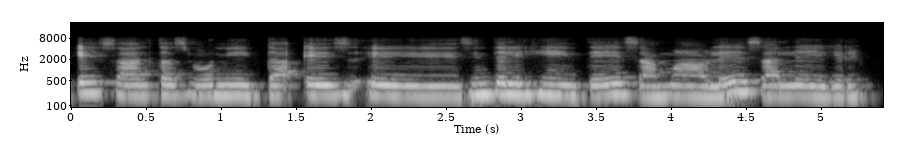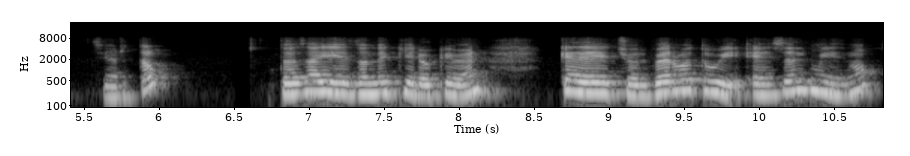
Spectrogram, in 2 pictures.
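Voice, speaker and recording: A woman's voice: medium pitch, highs cut off. A woman in her thirties, an English teacher giving an online class, explaining step by step and often checking that her students follow. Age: 30s. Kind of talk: online class instruction in Spanish.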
